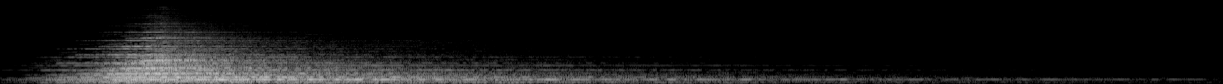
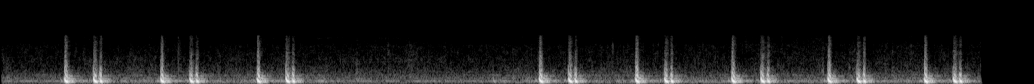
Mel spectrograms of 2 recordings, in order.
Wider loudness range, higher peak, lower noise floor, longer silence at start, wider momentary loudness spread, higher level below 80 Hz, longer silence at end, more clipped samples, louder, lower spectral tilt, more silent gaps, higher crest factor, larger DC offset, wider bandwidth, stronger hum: first, 24 LU vs 5 LU; second, -6 dBFS vs 0 dBFS; second, -62 dBFS vs under -90 dBFS; second, 0.4 s vs 0.65 s; first, 25 LU vs 6 LU; second, -50 dBFS vs -40 dBFS; first, 3.75 s vs 0.65 s; second, under 0.1% vs 0.2%; second, -24 LUFS vs -15 LUFS; second, -7 dB/octave vs -14.5 dB/octave; neither; first, 22 dB vs 16 dB; neither; first, 11 kHz vs 3.6 kHz; neither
